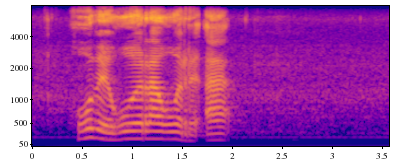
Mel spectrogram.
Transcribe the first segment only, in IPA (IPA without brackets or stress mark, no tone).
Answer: ɣ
